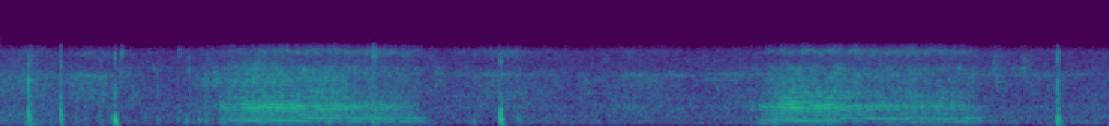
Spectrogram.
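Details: Ordinary snoring: two rattling, buzzing snores on breathing in, several seconds apart, with quiet breaths between and a few clicks in the room.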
